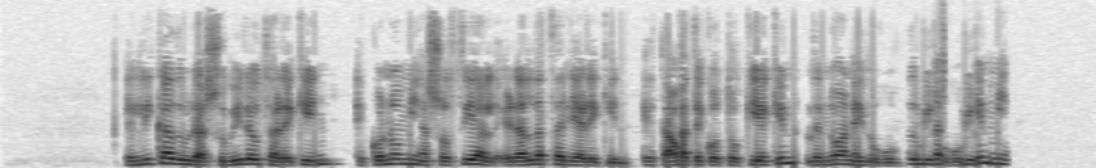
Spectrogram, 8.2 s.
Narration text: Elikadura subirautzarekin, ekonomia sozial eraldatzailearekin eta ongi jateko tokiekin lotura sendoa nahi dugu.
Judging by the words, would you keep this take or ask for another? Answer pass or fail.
fail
